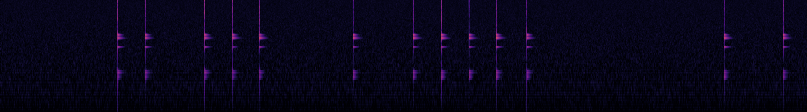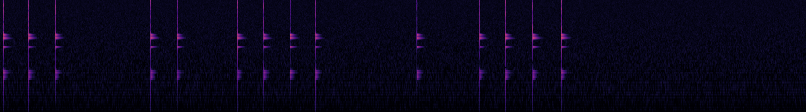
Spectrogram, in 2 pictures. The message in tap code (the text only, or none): HE DID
